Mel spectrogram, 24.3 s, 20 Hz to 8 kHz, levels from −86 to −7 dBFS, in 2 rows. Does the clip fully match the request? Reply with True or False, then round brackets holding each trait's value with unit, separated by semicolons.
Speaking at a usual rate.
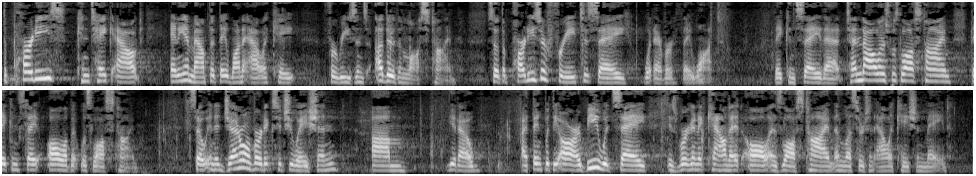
True (190 wpm)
